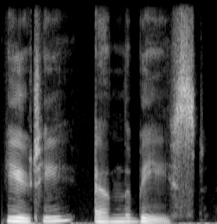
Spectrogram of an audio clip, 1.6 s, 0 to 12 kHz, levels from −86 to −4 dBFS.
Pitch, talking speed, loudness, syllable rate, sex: 175 Hz, 145 wpm, -19 LUFS, 3.5 syllables/s, female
